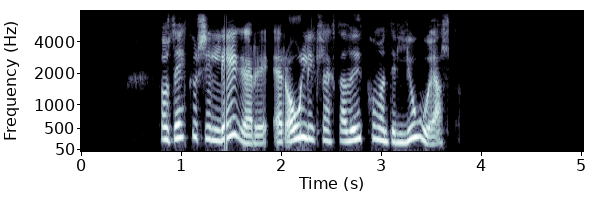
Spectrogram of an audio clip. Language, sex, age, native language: Icelandic, female, 20-29, Icelandic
